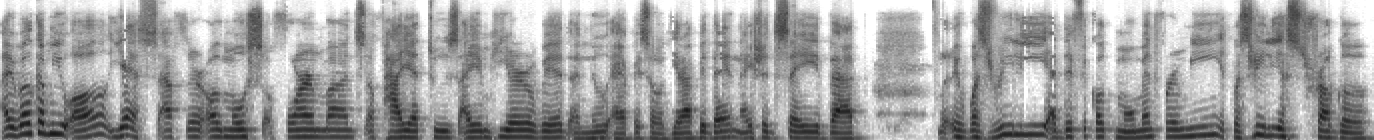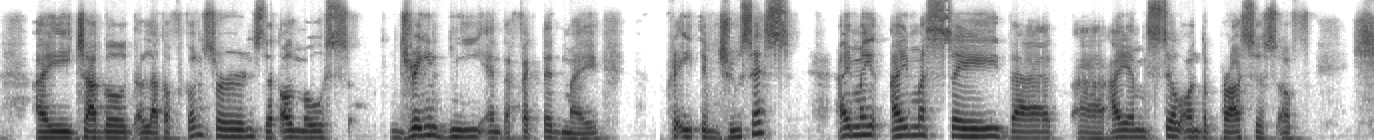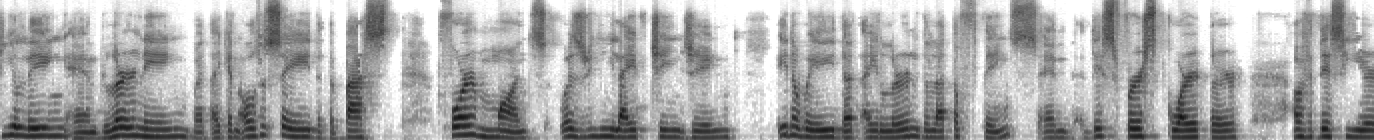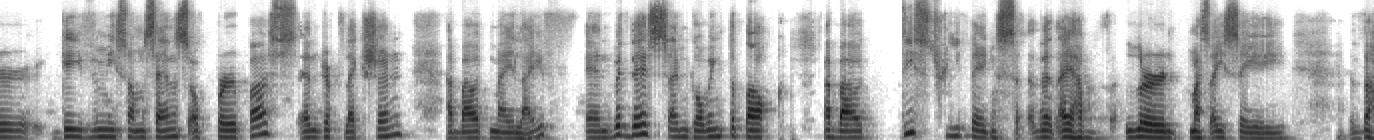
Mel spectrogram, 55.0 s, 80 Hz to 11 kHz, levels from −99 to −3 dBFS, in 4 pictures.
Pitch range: 140-170 Hz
